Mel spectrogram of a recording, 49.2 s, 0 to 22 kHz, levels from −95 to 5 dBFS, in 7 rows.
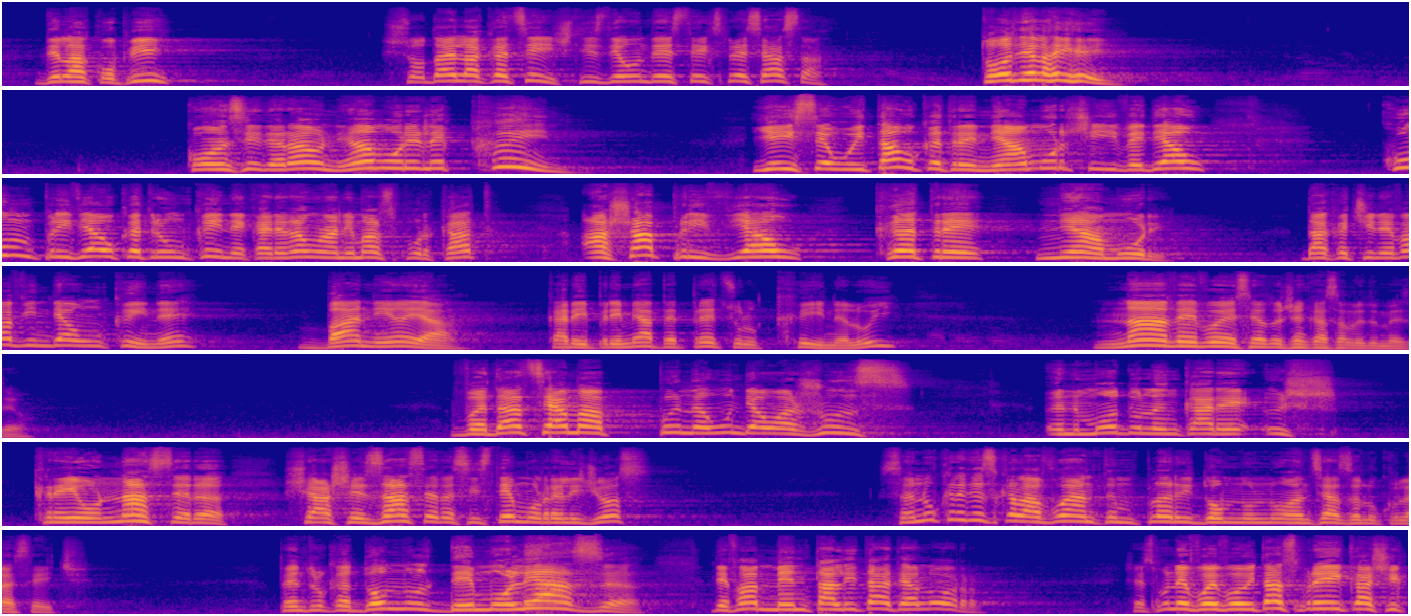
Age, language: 30-49, Romanian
